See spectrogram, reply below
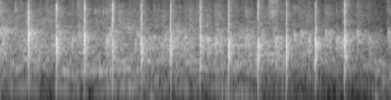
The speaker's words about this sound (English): Everybody, let's hear it for girls soccer.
